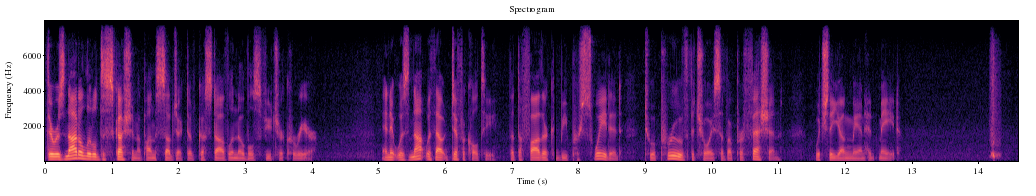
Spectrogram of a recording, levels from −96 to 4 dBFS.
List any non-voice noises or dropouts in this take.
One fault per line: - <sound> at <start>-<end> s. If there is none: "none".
- dropout at 7.6-7.7 s
- whoosh at 14.2-14.4 s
